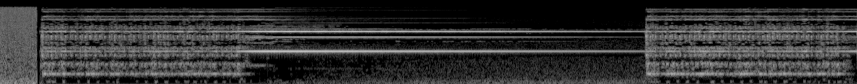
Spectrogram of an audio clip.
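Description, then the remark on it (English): A telephone rings loudly in two long bursts, with a fainter lingering tone between them. No one speaks. “Four days after September 11, I got this phone call and they said they really needed my services and they had completed the background check and when could I start?”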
